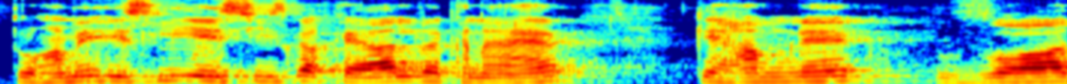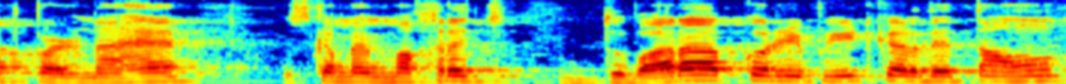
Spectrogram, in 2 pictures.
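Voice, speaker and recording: A man teaching Quran letter pronunciation, explaining each sound patiently and repeating it slowly for the listener. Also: a little high, a little mellow, roomy sound, lo-fi sound. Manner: demonstrates sounds slowly and repeats them, often checks in with listeners. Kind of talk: patient step-by-step lesson.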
